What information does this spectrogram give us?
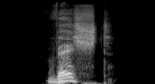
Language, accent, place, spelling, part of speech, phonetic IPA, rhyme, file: German, Germany, Berlin, wäscht, verb, [vɛʃt], -ɛʃt, De-wäscht.ogg
- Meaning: 1. third-person singular present of waschen 2. alternative form of wäschst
